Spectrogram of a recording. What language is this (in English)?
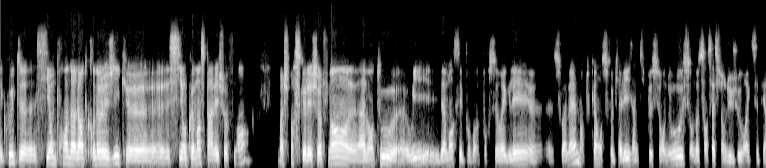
French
